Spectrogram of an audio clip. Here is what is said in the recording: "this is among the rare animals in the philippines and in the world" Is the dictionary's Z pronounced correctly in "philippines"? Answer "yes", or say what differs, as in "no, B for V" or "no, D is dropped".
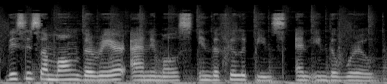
no, S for Z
